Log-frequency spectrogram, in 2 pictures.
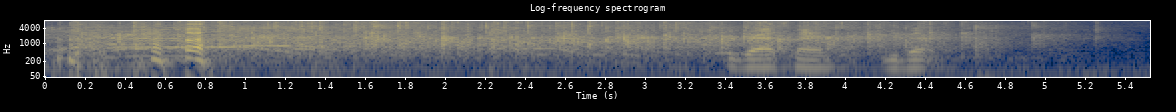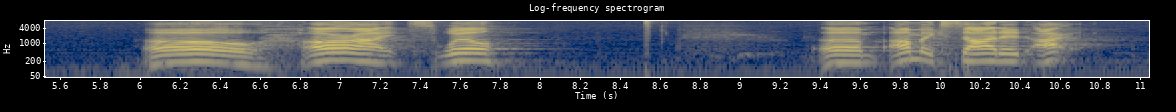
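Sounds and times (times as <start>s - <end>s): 
church audience at a night of worship applauding and cheering: 0.0s - 5.3s
speech: 0.5s - 1.0s, 3.4s - 4.6s, 6.0s - 7.9s, 9.4s - 10.7s.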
